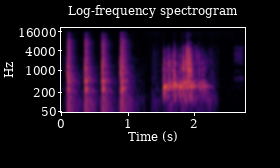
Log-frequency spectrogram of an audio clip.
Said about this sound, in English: So, having finally arrived at the town hall, I gave my name to the receptionist, and a few minutes later I was knocking on the alderman's door.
